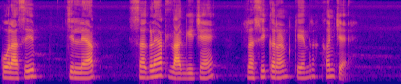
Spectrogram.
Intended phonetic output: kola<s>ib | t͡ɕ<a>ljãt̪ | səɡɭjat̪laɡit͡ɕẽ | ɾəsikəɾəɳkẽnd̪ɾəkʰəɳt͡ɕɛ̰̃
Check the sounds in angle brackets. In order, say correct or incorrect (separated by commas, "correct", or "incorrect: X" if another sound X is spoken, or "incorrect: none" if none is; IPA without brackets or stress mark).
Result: correct, incorrect: i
